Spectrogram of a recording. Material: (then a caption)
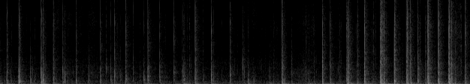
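Cardboard. Long nails tap and scratch the surface of a small, hollow, gold quilt-textured cardboard gift box with a ribbon handle. Quick, dry taps follow one another continuously, mixed with light scratching. Each tap dies away almost at once.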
